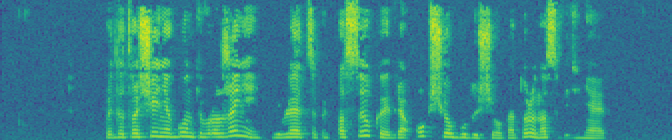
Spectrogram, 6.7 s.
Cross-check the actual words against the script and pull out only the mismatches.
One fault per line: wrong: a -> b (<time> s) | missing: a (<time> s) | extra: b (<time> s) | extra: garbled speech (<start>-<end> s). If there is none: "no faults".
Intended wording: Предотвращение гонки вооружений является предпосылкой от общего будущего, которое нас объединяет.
wrong: от -> для (3.9 s)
